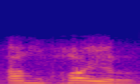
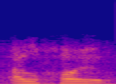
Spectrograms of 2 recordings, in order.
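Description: First: The article is said with an m sound. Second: The article is said with an l sound. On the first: This is the form some Arabs use instead of the l. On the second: This is the usual form of the article.

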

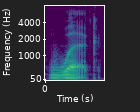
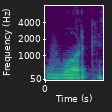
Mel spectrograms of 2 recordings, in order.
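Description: First: The vowel is said with spread, smiling lips. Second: The vowel is said without spread, smiling lips. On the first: The speaker calls it right. "sino work" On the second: The speaker calls it wrong. "No work"

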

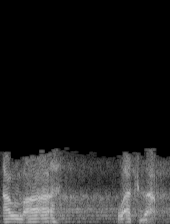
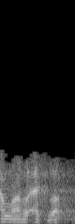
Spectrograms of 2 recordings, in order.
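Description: First: A w sound comes before 'akbar'. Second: A glottal stop begins 'akbar', with no w sound. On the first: The speaker calls it wrong. "يقلبون الضمة واوا ... وهذا خطأ" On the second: The speaker calls it right. "لا بد من الله أكبر"

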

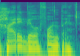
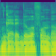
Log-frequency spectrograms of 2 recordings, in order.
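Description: First: The name begins with a breathy H sound. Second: The name begins with a voiced G sound. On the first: This is the name as it is properly pronounced. "если правильно произносить его имя" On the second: This is the familiar local form of the name. "привыкли Ха на Г заменять"

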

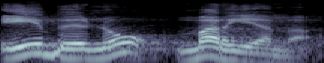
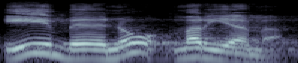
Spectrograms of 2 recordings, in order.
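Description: First: The first word begins with a glottal stop. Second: The first word begins with a glottal stop.

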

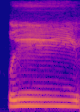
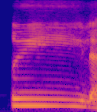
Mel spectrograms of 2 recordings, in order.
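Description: First: A brief u sound glides straight into the i. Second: The same.

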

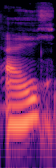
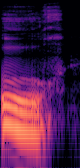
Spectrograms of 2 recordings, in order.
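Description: First: The vowel is a gliding 'ow' sound. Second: The vowel is a plain long 'oh' sound. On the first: "Aus Auch wurde Och" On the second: "wobei das O auch im Leipziger Dialekt eine entscheidende Rolle spielte"

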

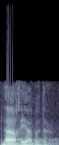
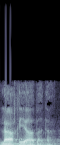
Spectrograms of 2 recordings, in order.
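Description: Both takes have the same delivery.

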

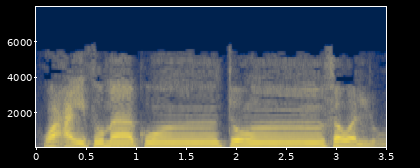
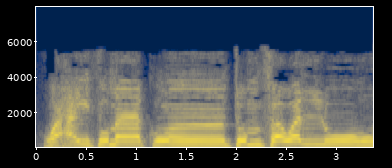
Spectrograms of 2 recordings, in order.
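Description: First: The m before f is hidden, barely heard. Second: The m before f is pronounced fully and clearly. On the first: The speaker calls it wrong. "فمن الخطأ أن تقرأها هكذا" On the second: The speaker calls it right. "وإنما"

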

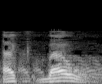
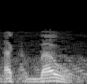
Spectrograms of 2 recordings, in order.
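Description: First: The word ends with a w-like sound. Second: The word ends with a w-like sound.

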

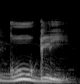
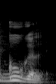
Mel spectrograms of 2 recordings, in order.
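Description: First: The word ends with an added 'ee' sound. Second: The word ends with a plain 'l' sound. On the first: The speaker calls it wrong. "No se dice Googly" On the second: The speaker calls it right. "se dice Google"

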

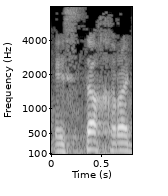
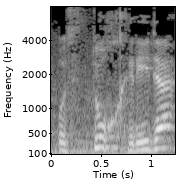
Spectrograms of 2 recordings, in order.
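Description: First: The verb begins with an i vowel. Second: The verb begins with a u vowel. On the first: The doer of the action is named. "ماض مبني" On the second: The doer of the action is not named. "واجعل الفعل مغير الصيغة"

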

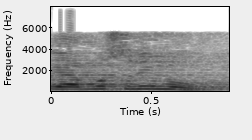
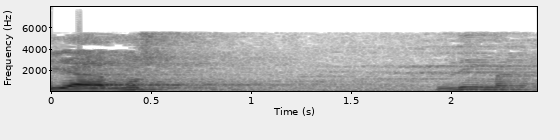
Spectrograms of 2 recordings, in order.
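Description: First: The final consonant takes a 'u' vowel. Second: The final consonant takes an 'a' vowel. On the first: It sounds like a man is being called. The speaker calls it wrong. "itu langsung didomang. Tidak boleh" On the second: A woman is being called. The speaker calls it right. "Mimnya di fathah"

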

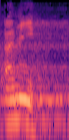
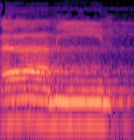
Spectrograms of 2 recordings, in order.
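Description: First: The first vowel is short, with a single m. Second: The first vowel is long, with a single m. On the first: It means trustworthy, from the root for safety. The speaker calls it wrong. "لا يصح أن تقول أمين، لأن أمين صفة مشبهة من الأمن" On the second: It is a prayer meaning answer us, O God. The speaker calls it right. "بل يقول آمين"

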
